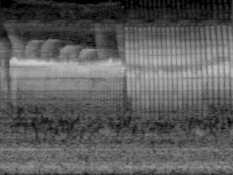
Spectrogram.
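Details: Canary song played to encourage sluggish canaries to sing: a long sustained high whistled note with buzzy overtones, switching to a rapid evenly pulsed trill.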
